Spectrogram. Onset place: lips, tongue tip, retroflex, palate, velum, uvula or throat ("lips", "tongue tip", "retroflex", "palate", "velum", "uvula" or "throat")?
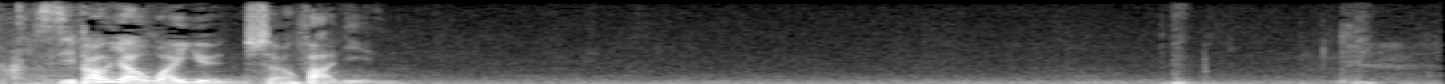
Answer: tongue tip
